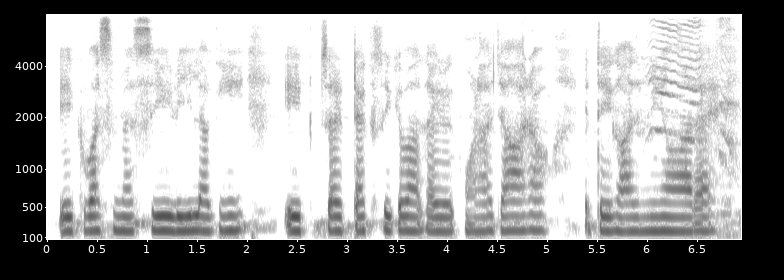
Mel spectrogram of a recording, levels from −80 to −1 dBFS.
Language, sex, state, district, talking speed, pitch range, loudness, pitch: Bundeli, female, Uttar Pradesh, Hamirpur, 155 wpm, 185-195 Hz, -36 LUFS, 190 Hz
